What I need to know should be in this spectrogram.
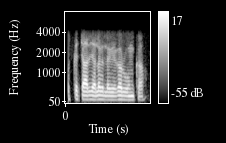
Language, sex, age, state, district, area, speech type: Urdu, male, 18-30, Uttar Pradesh, Saharanpur, urban, conversation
